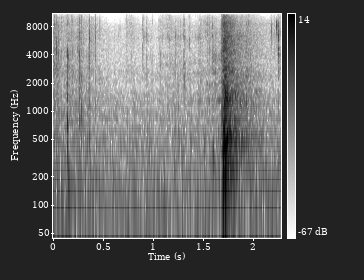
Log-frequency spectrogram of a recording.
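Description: Plastic courier mailer bag being handled: a few faint crinkles, then one short, louder rustle near the end as the parcel is put down.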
